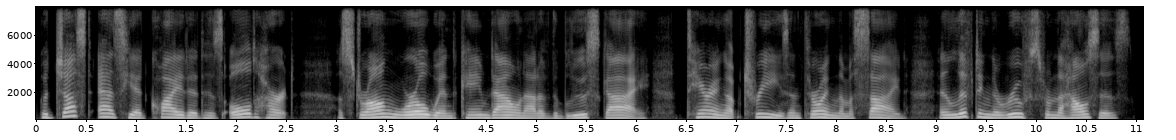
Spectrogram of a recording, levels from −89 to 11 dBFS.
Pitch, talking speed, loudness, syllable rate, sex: 200 Hz, 180 wpm, -18 LUFS, 4.2 syllables/s, female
